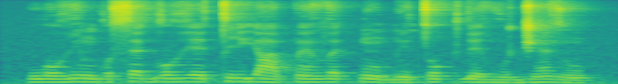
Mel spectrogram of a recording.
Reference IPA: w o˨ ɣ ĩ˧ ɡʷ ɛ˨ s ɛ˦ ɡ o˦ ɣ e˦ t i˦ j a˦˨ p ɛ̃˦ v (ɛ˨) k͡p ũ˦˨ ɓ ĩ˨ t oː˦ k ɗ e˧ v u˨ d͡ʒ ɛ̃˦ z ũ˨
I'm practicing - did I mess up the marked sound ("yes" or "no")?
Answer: yes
